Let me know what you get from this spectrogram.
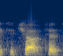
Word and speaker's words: Choctaw: To Choctaw. – Choctaw. Oh, Choctaw.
